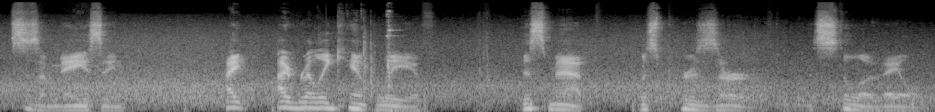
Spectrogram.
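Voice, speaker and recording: A young adult hosting a gaming let's play, giving commentary and reading story text aloud in a halting, amateur dramatic way. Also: mid-range voice, heavy background noise. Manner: halting when reading, stumbles and repeats phrases.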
